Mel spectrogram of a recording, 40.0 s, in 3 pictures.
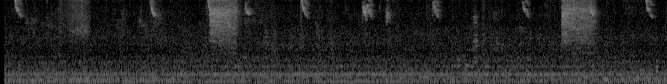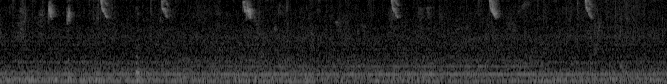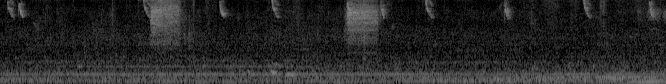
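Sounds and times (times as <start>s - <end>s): small birds chirping: 0.1s - 17.0s, 17.6s - 19.2s, 19.9s - 24.3s, 24.9s - 26.1s, 26.7s - 40.0s
steady low hum: 0.1s - 40.0s
hissing rustle: 1.0s - 2.0s, 36.7s - 40.0s.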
